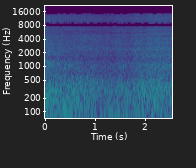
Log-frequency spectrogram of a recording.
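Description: Sea waves rolling onto the Odesa seashore with steady wind buffeting the microphone, a loud, continuous broadband rush with no talking.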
